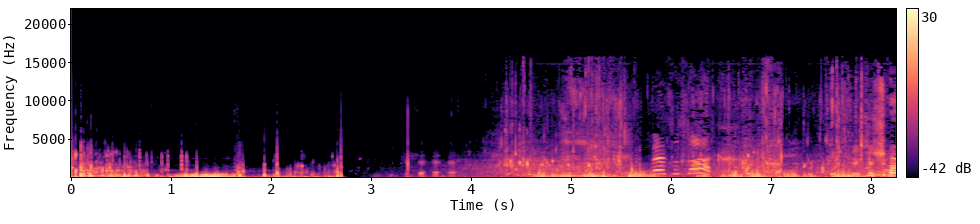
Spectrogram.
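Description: Sea water splashing and sloshing against a GoPro in its waterproof housing at the surface, heard muffled. The sound drops out abruptly about three seconds in, then the splashing resumes with a child's high laughing calls about six seconds in.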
